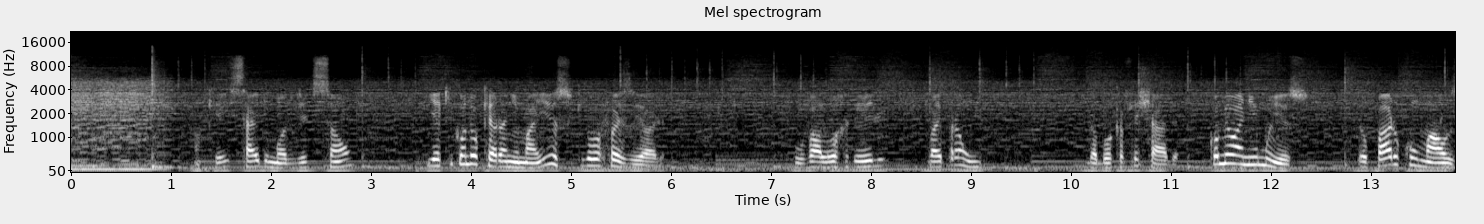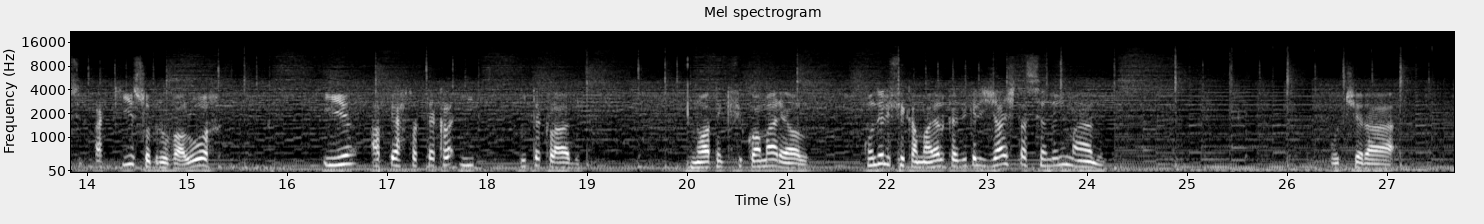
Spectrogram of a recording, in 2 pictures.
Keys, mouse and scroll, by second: 0.4 click, 0.8-1.6 scroll down 1, 3.6 Tab, 6.1 click, 7.8-12.4 drag, 13.0-13.8 drag, 14.4 click, 20.0 i, 25.6 click, 27.1 click.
